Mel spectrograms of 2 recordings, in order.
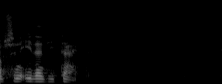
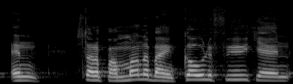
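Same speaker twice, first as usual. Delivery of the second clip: normal talking voice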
